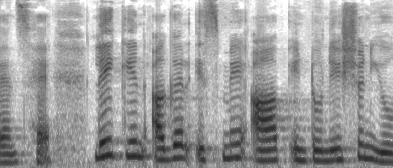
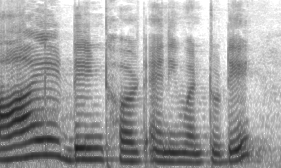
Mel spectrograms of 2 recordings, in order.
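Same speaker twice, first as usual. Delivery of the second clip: I slightly emphasized. English lesson on sentence stress: stress on the word I. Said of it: "इसमें आई पर stress देना है".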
